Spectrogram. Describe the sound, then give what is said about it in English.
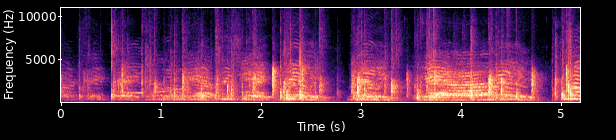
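Third graders clap and chant together to pump each other up at the start of a school day: lively, rhythmic hand claps mixed with excited children's voices, in energetic bursts with a couple of short pauses. “That's the sound of third graders pumping each other up to start the day.”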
